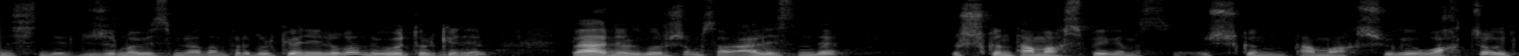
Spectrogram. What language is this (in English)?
Turkish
